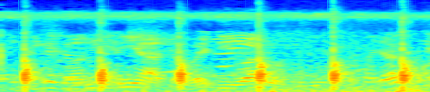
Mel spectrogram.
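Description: A person clapping their hands steadily and close by: about five sharp claps, evenly spaced a little under half a second apart.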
